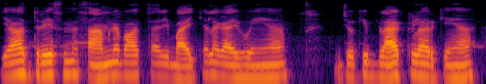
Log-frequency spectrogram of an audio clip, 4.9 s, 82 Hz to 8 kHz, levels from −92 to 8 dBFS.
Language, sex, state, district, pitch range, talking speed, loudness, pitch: Hindi, male, Jharkhand, Garhwa, 115-135 Hz, 195 wpm, -22 LUFS, 125 Hz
